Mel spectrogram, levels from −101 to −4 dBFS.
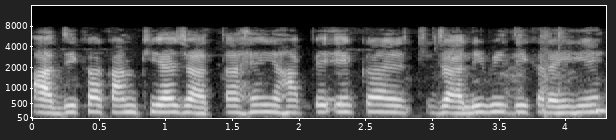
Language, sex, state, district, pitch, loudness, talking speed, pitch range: Hindi, female, Uttar Pradesh, Jalaun, 220 Hz, -19 LUFS, 195 wpm, 210-230 Hz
